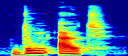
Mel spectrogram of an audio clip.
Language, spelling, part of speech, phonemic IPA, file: Dutch, doen uit, verb, /ˈdun ˈœyt/, Nl-doen uit.ogg
- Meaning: inflection of uitdoen: 1. plural present indicative 2. plural present subjunctive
